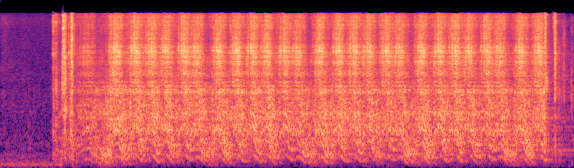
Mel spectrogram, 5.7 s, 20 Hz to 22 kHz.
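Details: 1976 Datsun 280Z, fuel injected, after sitting: steady starter cranking at about three beats a second, engine turns over but never catches; spark on cylinder three restored after cleaning, fuel system next to check. Crank, no start.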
